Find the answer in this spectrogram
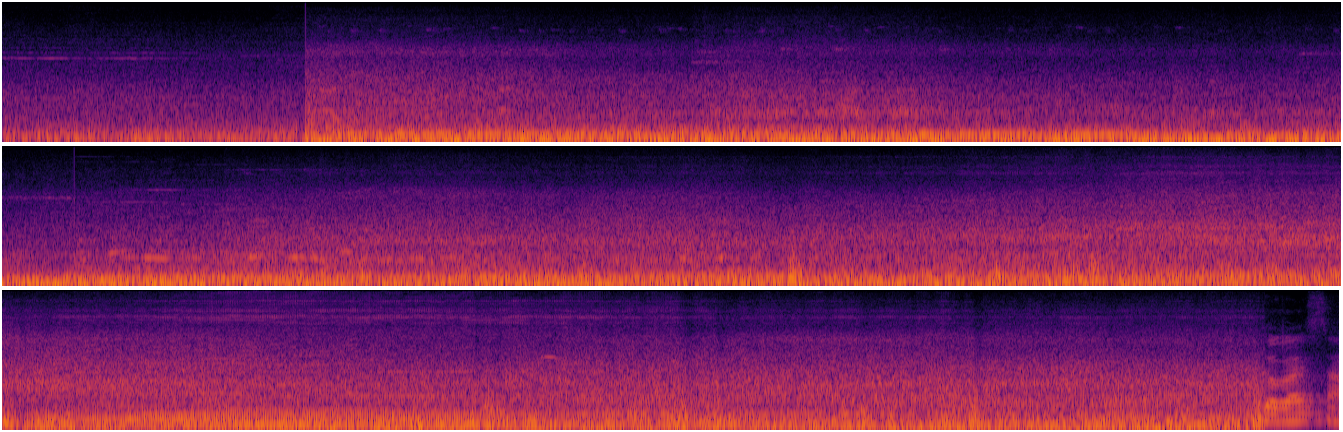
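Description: Engine and road noise of a moving bus heard from inside: a loud, steady drone whose engine pitch shifts a few times, starting abruptly just over a second in.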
